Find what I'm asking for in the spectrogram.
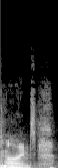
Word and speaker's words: Ijames: The first one I'm going to talk about is Fat Ham, written by James Imes, but it's spelled James I. James. – Oh. – But I. James, I-J-A-M-E-S, is pronounced Imes.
